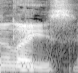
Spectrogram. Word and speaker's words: Cris: It's spelled C-R-I-S.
